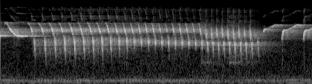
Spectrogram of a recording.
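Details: A Belgian canary delivers a long rapid rolling trill of evenly repeated notes, gently dropping in pitch, closing with a couple of sharp rising whistles.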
